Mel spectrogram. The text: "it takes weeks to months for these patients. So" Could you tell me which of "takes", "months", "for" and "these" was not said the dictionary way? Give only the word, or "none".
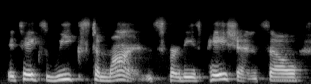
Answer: none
